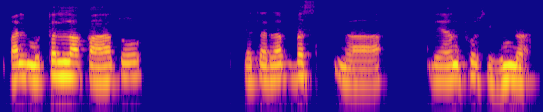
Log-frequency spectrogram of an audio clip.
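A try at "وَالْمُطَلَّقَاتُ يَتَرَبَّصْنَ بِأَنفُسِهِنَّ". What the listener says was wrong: یتربص نہ کہہ دیا، معنی بالکل بدل گئے جی. اگر یتربص نہ کہیں گے تو پھر معنی ٹھیک ہوں گے کہ وہ انتظار میں رکھیں.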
